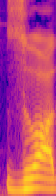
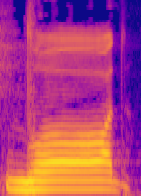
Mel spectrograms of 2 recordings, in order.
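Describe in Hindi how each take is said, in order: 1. शब्द एक गूंजती z-जैसी आवाज़ से शुरू होता है। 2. शब्द एक भारी d-जैसी आवाज़ से शुरू होता है। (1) "ज़्वाद नहीं से पढ़ना" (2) "क्या पढ़ना है? द्वाद।"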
